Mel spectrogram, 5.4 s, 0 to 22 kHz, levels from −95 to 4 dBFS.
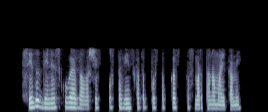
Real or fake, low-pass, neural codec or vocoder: real; 3.6 kHz; none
